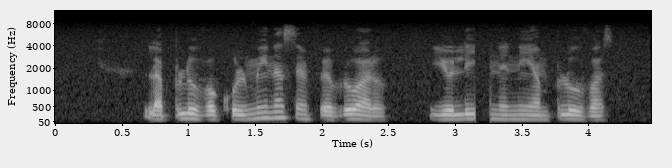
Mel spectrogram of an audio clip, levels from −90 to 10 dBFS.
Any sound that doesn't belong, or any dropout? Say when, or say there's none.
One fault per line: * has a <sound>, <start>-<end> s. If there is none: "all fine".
* has a dropout, 3.2-3.3 s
